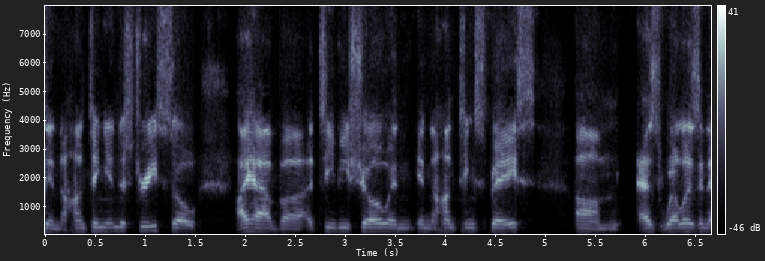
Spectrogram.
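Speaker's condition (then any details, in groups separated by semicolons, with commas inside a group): No condition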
